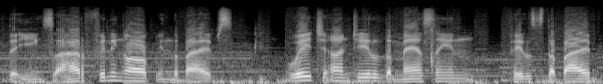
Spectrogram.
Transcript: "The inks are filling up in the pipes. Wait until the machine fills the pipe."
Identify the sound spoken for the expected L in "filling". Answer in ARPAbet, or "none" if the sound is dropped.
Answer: L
